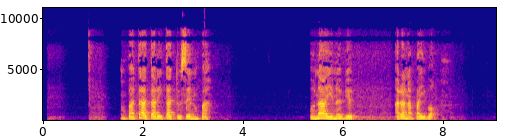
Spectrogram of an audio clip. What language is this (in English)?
Ibibio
